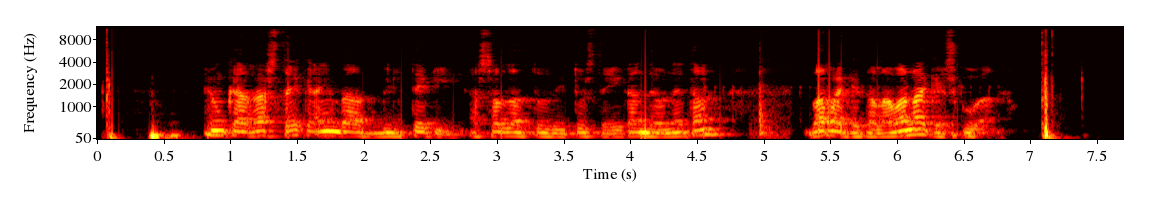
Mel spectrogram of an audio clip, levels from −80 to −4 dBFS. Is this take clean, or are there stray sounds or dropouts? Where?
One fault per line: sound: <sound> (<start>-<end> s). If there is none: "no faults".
sound: thud (5.0-5.2 s)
